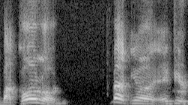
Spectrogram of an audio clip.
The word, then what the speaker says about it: Bacolod: experts they read it they read it like english and so they'll say back a lot back a lot yeah go up the back like back a lot and then it's pronounced bacolod but you know if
